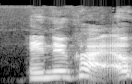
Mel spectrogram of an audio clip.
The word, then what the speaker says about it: Inukai: Inukai.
